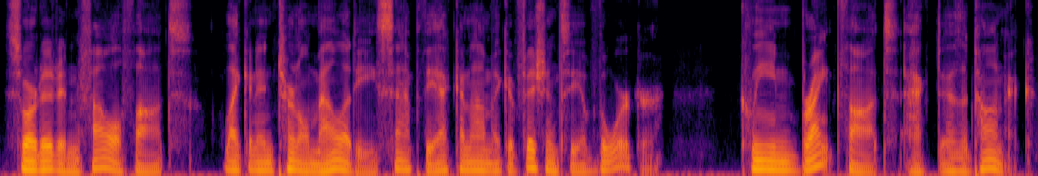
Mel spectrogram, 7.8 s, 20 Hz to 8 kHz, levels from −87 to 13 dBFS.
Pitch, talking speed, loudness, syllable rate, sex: 90 Hz, 170 wpm, -19 LUFS, 5.1 syllables/s, male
